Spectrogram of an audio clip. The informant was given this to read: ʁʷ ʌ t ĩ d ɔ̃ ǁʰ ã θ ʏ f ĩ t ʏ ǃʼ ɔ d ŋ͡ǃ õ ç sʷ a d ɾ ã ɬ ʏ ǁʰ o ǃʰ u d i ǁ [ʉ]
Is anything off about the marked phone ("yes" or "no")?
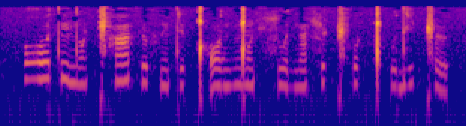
yes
